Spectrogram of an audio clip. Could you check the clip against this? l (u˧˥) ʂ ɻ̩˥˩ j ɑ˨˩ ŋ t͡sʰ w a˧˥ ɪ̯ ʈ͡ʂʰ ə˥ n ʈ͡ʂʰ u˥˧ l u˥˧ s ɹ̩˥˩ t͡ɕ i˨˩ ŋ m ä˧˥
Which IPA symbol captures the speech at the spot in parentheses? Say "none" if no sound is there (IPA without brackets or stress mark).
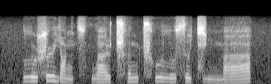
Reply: u˧˥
